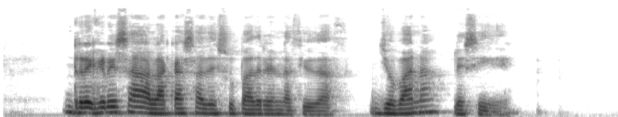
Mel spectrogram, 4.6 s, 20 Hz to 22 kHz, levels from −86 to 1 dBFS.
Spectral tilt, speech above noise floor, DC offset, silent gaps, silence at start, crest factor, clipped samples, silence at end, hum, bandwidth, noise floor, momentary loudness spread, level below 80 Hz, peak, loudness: -6 dB/octave; 50 dB; under 0.1%; none; 0.5 s; 18 dB; under 0.1%; 0.8 s; none; 13 kHz; -69 dBFS; 12 LU; -54 dBFS; -2 dBFS; -19 LUFS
